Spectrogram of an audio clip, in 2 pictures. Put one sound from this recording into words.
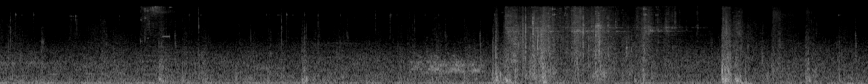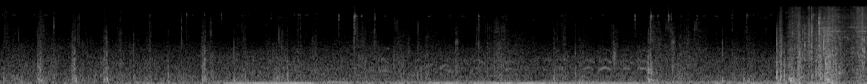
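Footsteps crunch over snow and rubble.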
